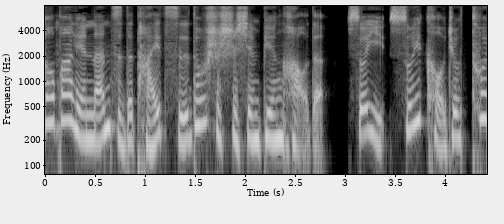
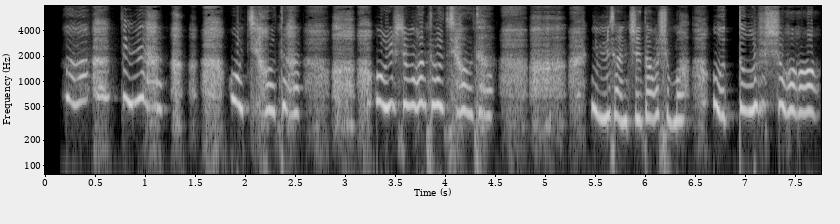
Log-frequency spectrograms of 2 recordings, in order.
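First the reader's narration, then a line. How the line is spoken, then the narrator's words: Breaking down sobbing. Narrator (Chinese): 他崩溃的大哭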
